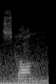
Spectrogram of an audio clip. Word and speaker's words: scone: If you want to complain about a missing scone, it has to be pronounced one way. Scone, gone. Scone, gone.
